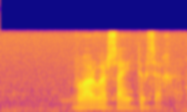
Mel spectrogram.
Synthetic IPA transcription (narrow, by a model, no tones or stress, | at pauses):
vɑːɾuərsəjtusə̰χ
